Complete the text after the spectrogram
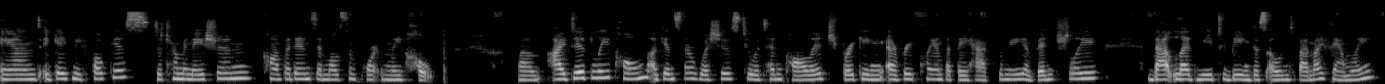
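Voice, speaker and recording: A woman's dark, mellow voice sits at a fairly high pitch, her intonation fairly even and the sound dry and close with no echo. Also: moderate pace. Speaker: webinar presenter. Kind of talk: personal testimony in a webinar presentation. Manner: halting with many fillers.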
